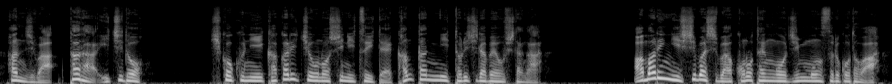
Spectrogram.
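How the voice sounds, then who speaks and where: A man reading a mystery story aloud as dramatic literary narration, with deliberate, theatrical phrasing. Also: a little high, a little mellow, no echo, clean studio sound. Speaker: story reader.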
